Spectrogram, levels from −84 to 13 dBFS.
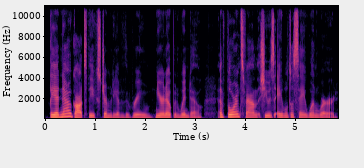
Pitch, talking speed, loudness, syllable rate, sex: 180 Hz, 255 wpm, -19 LUFS, 6.4 syllables/s, female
